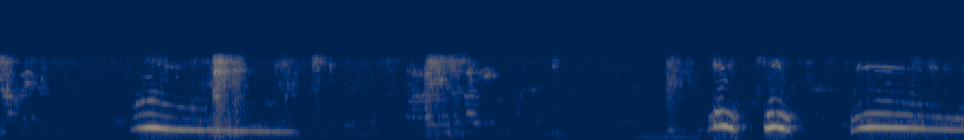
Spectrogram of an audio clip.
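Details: Dog trying to crow like a rooster indoors: drawn-out, wavering howls sliding downward, then two short yelps and a final sustained tone, separated by brief silences.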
